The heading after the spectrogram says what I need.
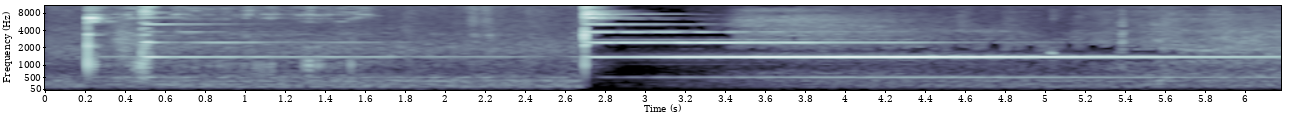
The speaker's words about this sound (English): Here we go once again. just gonna hear a little bit of the bell. Here we go. One more time.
